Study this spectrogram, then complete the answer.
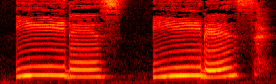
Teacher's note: the final T is changing to a d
